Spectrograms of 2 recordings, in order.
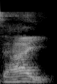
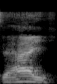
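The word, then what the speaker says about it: زاي: জিনিবজিনি রাববিজিনি রব্বানা যা আরব দেশে এ শব্দ এ অক্ষরকে বলে ঝাই আমরা বলি ভারত উপমহাদেশে বলা হয় এরাবিক কান্ট্রিগুলোতে বলা হয় কি ঝাই উচ্চারণ একই জিহ্বার আগাটা সামনের নিচের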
